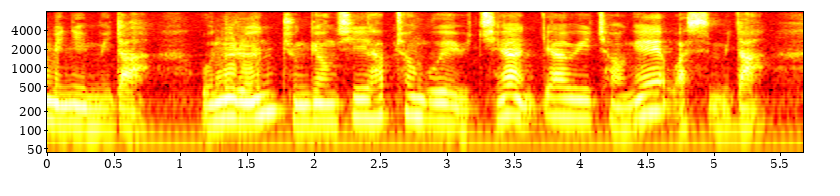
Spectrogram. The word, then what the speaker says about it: 钓鱼城: 오늘은 중경시 합천구에 위치한 띠아위청에 왔습니다. 우리나라 말로는 조호성이라고 발음되는 이곳은 역사적으로 꽤 중요한 의미를 갖고 있는 곳입니다.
